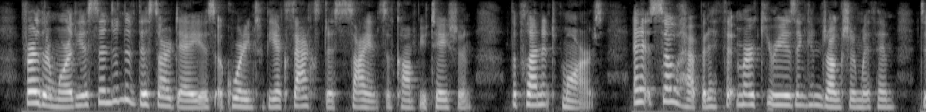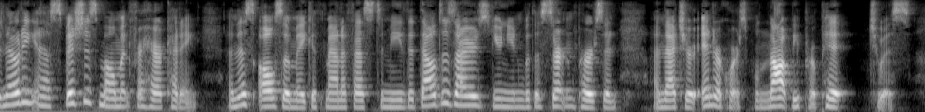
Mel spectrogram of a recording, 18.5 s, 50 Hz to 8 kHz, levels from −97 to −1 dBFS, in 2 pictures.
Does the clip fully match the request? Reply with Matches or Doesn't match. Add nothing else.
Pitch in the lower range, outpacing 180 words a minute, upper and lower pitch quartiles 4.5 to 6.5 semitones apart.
Doesn't match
